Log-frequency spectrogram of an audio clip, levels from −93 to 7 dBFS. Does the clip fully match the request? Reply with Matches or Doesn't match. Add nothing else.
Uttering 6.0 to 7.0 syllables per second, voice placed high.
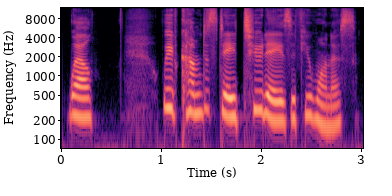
Doesn't match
